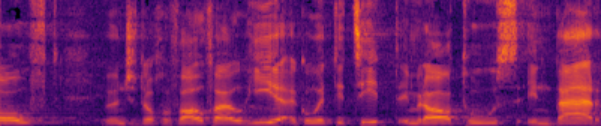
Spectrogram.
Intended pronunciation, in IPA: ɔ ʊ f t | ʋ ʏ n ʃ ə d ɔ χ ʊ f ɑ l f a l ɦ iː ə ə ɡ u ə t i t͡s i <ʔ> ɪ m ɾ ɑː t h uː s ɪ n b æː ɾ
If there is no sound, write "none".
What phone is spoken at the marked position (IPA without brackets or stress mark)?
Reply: t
